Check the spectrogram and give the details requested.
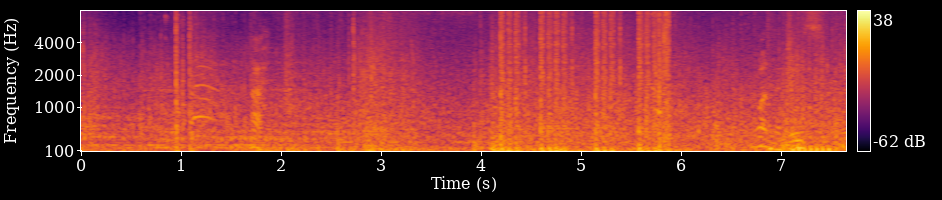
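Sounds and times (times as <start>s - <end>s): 
automatic gunfire in a shooter video game: 0.6s - 1.8s, 4.1s - 6.5s
speech: 1.7s - 2.1s, 6.8s - 7.4s.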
